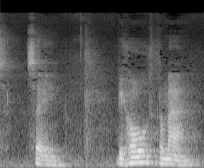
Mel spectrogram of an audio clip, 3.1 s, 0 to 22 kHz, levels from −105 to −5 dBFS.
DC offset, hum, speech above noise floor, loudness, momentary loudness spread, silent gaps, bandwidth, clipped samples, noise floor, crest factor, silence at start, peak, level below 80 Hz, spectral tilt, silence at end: under 0.1%; none; 23 dB; -21 LUFS; 22 LU; none; 11.5 kHz; under 0.1%; -43 dBFS; 16 dB; 0 s; -6 dBFS; -46 dBFS; -7 dB/octave; 0.05 s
